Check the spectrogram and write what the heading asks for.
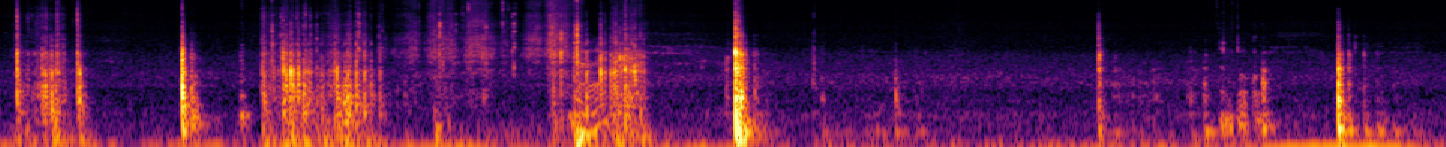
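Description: Metal sockets and a socket wrench clinking and knocking as they are handled among charging cables and a clear plastic tool case, with the plastic rustling in between. The sharpest knock comes about six seconds in.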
